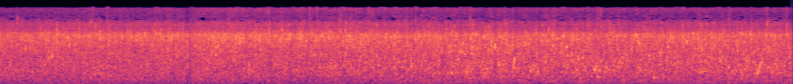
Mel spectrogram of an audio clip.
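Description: Shallow mountain stream flowing over rocks and stones, a steady rush of water close to the microphone.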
